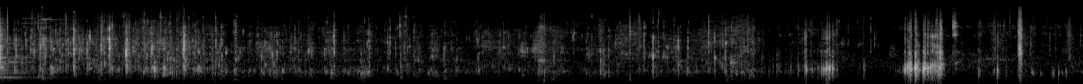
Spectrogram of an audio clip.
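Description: A large pit bull–mastiff mix dog lapping water from a stainless steel bowl, a quick run of small splashing laps. The lapping thins out after about seven seconds, and a few louder bursts come near the end.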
